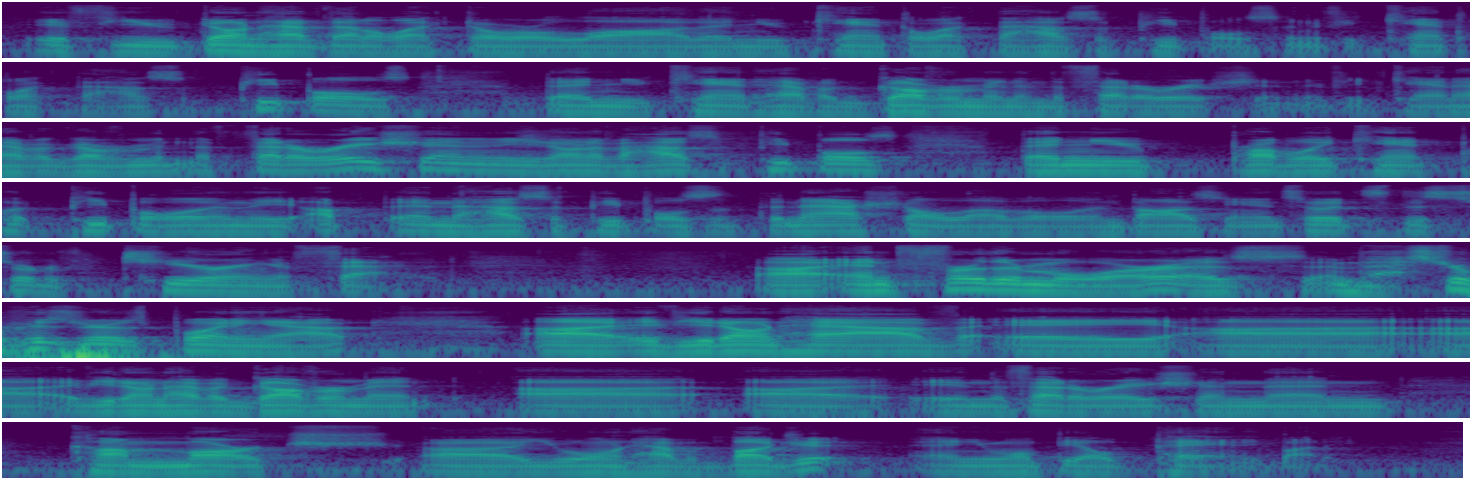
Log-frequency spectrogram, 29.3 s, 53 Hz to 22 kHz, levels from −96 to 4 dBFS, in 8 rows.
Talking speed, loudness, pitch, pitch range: 250 wpm, -41 LUFS, 105 Hz, 95-110 Hz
